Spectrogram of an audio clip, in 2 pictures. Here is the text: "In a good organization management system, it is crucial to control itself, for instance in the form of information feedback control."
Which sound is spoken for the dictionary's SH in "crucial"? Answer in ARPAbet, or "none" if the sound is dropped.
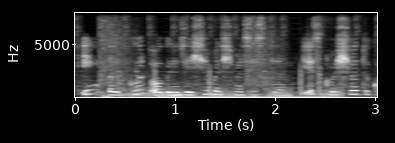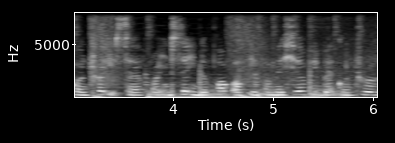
SH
